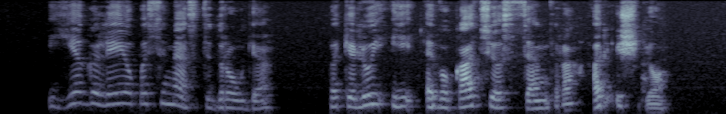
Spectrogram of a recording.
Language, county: Lithuanian, Panevėžys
